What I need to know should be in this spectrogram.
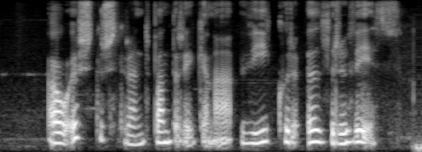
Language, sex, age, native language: Icelandic, female, 30-39, Icelandic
